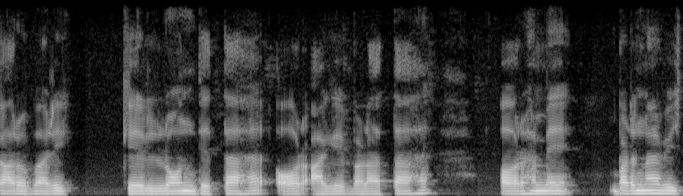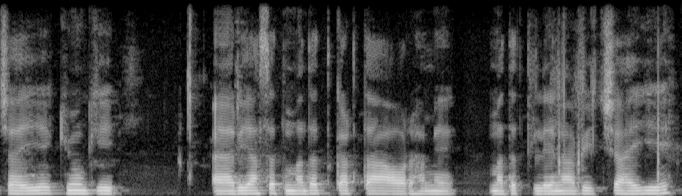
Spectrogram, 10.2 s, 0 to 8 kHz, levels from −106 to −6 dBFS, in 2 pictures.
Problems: none marked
